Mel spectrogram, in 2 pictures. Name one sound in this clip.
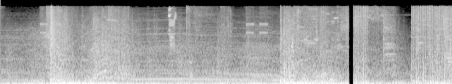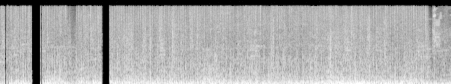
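Heavy gunfire rattles and explosions boom.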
